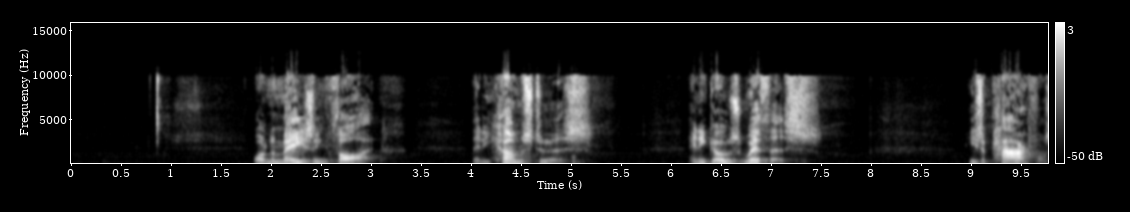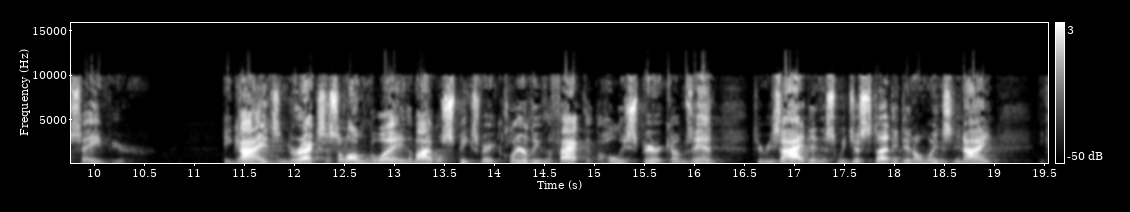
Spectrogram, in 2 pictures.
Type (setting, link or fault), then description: setting, large echoing room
